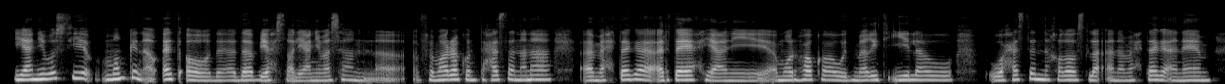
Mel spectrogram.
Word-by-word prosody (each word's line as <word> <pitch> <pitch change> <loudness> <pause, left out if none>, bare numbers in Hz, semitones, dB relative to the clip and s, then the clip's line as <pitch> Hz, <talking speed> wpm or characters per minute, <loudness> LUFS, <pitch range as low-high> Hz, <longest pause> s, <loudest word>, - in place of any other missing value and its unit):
يعني 220 +2 +7
بُصّي، 275 +1 +1
ممكن 250 +5 +2
أوقات 235 -2 0
آه 185 -3 +2
ده 185 +1 -4
ده 195 +1 +2
بيحصل، 195 -1 -1
يعني 170 +1 -2
مثلًا 215 +5 -5
في 200 +1 -5
مرّة 215 +3 +4
كنت 215 -2 -2
حاسة 215 +1 -1
إن 205 - +1
أنا 220 +2 +1 0.3
محتاجة 190 +5 +1 0.2
أرتاح 205 +2 +3
يعني 175 -1 -3
مُرهقة 200 +2 +1
ودماغي 195 +1 -1
تقيلة 205 -1 -1
و 200 0 -4 0.4
وحاسة 215 +6 -1
إن 230 -2 +4
خلاص 205 -1 -2
لأ 195 - -3
أنا 180 -1 -4
محتاجة 195 +1 -2
أنام، 190 +2 -1
205 Hz, 145 wpm, -22 LUFS, 190-220 Hz, 0.4 s, يعني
